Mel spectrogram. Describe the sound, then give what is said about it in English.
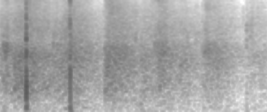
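A church audience claps: two sharp, distinct claps are followed by a soft, diffuse patter of applause, faint throughout. “All right, all who love Jesus, clap.”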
